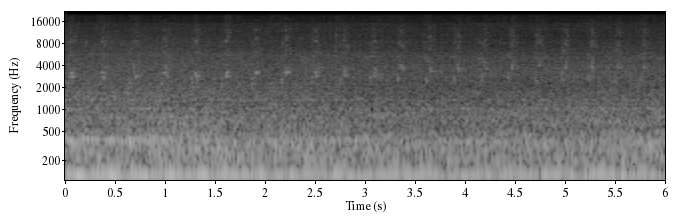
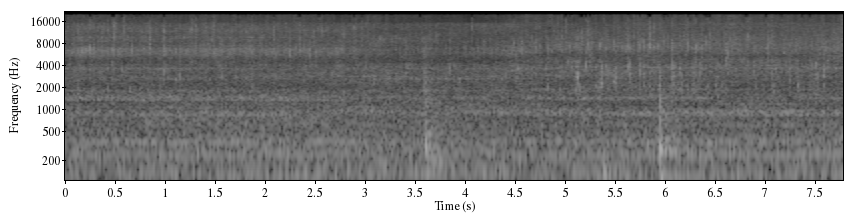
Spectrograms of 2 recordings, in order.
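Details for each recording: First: Washer spinning: quick even squeaks about three a second over steady low motor hum, from fill hoses rubbing together behind; belt also suspected to need tightening or replacing. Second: Washer starting a wash: quiet, steady gush of water filling the tub with a faint pump hum; normal water fill.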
